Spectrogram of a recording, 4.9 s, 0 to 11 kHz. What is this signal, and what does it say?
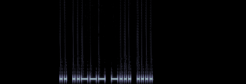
Morse code, heard as a keyed tone, about 28 wpm, 700 Hz. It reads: I2BH
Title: DXCC-100 Call Signs - 4 Characters - 28wpm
